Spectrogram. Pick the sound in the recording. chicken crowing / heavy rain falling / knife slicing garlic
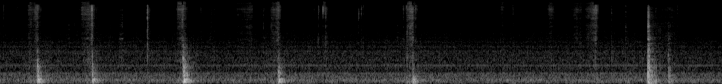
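knife slicing garlic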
